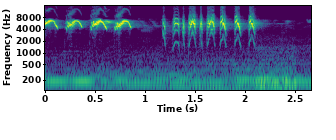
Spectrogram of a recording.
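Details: Crimson sunbird lure song for quick responses and 'nembak' bursts. Three arched, wavering high whistles, then a quick string of about eight sharp, clipped chips, over a faint low hum.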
